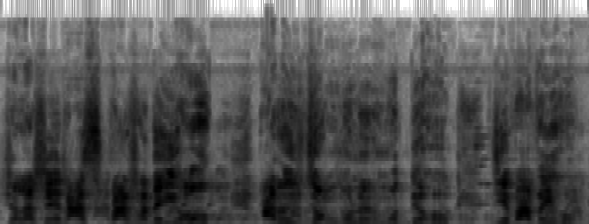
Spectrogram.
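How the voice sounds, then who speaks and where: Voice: mid-range voice, a little fast, vocal fry, sharp tone. A performer voicing a sly, greedy male government clerk in a comic puppet-show cartoon, boastful and cunning. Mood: scheming. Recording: music bed under the voice. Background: music.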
